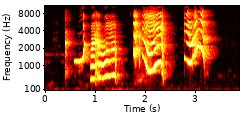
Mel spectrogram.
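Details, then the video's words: Talking parrot kept as a pet, imitating words like "mummy papa": three harmonic, speech-like utterances under a second each, with dipping then rising pitch contours, separated by short silences. "Parrot talking mithu mithu 😱Mummy papa bolne wala mitthu"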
